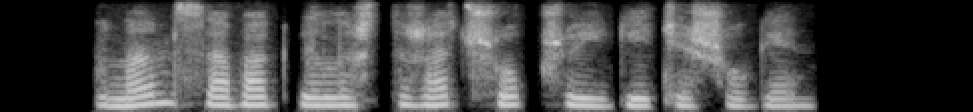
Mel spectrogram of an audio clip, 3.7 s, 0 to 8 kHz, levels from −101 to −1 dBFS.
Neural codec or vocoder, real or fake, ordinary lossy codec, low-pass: none; real; Opus, 32 kbps; 7.2 kHz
